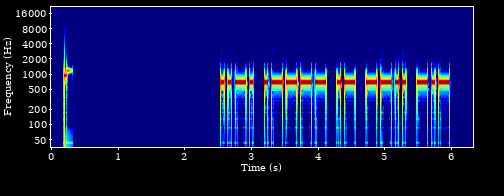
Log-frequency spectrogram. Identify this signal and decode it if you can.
Morse code, heard as a keyed tone, about 22 wpm, 700 Hz. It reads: F1AZK
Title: DXCC-100 Call Signs - 5 Characters - Repeated 2x - 22wpm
